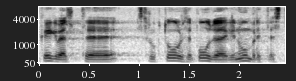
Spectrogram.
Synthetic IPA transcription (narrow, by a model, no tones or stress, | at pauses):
kɤjɡe̥eæɑlt̪ːˑ | st̪ruk̚t̪uːɾsepuːd̪ujæːɡinumbɾit̪ˑːe̞st̪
